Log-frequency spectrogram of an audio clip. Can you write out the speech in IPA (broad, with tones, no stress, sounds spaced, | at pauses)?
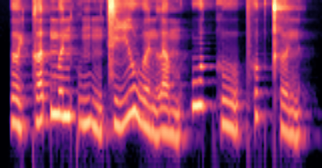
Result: ɵ˨˩ ɥ k ɐ˨˥ t̚ m ɵ˧ n kʷ ɪ˨˧ ŋ ɪ˨˩ ŋ t͡s iː˨˥ w ɵ˨˩ n l ɐ˨˩ m | w ʊ˥ k̚ h uː˨˩ pʰ ʊ˧ k̚ t̪ʰ ɵ˨˩ n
